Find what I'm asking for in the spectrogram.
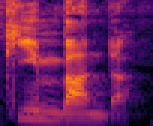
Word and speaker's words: Quimbanda: Yeah, I believe it's pronounced Kimbanda. – I don't know. How do you spell it? – Q-U-I-M. – Yeah. – B-A-N-D-A. – B-A-N-D-A. Kimbanda. I don't think I do.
